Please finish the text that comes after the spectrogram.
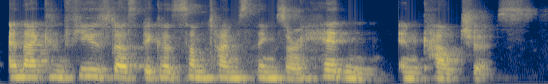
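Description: An actress playing a stern FBI agent in a comedy table read, with a dry, businesslike manner. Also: female voice, medium pitch, steady tone, normal speed, a bit bright, close to an everyday voice, poor audio. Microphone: video call.

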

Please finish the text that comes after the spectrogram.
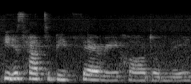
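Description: A woman voicing a cold, treacherous male wizard teacher in an audiobook, speaking in a calm, menacing, matter-of-fact way. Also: medium pitch, a little fast, natural voice. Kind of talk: audiobook character voice. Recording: roomy echo, distant mic, faint hiss.

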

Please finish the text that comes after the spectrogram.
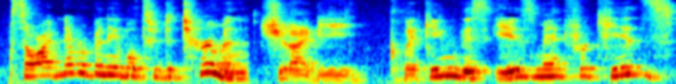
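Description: A man in his thirties with a low voice, talking earnestly to camera in a home video, thoughtful and openly unsure. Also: reverberant. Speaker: video creator. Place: small room indoors at home.

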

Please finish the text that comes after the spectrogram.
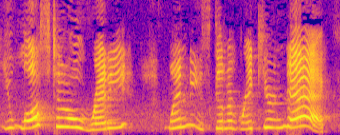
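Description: A woman voicing an excitable, bossy young girl in a cartoon comic dub. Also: very high-pitched, normal speed, heavily acted. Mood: teasing alarm.

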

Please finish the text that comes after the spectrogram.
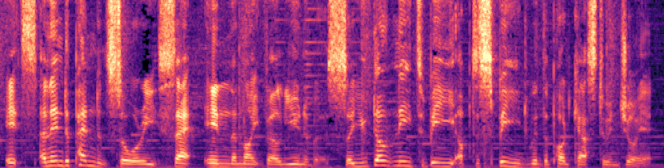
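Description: A man's voice: a little high, expressive, a little fast. A man hosting a podcast, speaking solo in a conversational outro style. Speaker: podcast host. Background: guitar music.

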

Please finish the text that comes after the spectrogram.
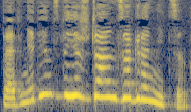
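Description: A woman's voice: very high-pitched, big pitch swings, unhurried, a little mellow, heavily acted. An actress playing a self-important young woman doctor who narrates her own cases in a pompous, official way in a radio comedy sketch. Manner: pompous, bureaucratic, mock-official.

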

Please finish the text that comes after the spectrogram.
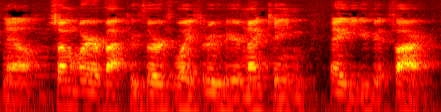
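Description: Deep-voiced man in his eighties. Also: muffled recording, background noise. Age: 80s. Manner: folksy, plainspoken, halting with many uhs. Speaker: bandleader introducing a tribute show. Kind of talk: casual stage talk to an audience. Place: small wooden-walled music barn with audience. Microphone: far camera recording a stage mic. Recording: roomy hall sound from far off.

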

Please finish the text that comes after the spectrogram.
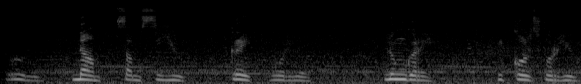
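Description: A proud alien warrior, acted out by a voice actor, stern and honor-bound, from a video game. The delivery is slow and measured over faint ambience. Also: mid-range voice, steady tone, background noise, close to an everyday voice. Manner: stern, formal broken speech.

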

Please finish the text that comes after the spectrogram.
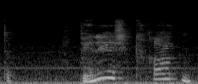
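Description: A man's voice: very high voice, big pitch swings, takes it slowly, dark tone. A man thinking aloud in slangy, casual talk as he hosts a screen-recorded coding tutorial, muttering to himself. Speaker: tutorial host and hobby game programmer. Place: indoor room, voice over screen capture. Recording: roomy echo, faint background noise.

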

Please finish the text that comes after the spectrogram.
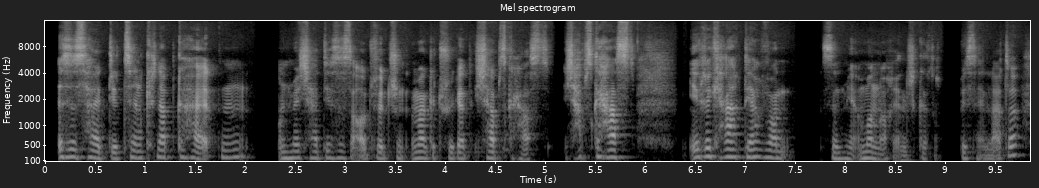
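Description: A woman's voice: lowish voice, a bit bright. A woman chatting casually and bluntly in slangy, rambling fashion, like an informal art vlogger. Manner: informal, blunt, slangy, gushing about details. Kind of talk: casual rambling chat while drawing.

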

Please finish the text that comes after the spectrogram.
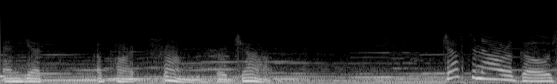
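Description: A woman hosting and narrating a 1950s radio drama in a measured, theatrical storytelling manner. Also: low-pitched. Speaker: host and narrator. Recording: muffled old radio broadcast, music behind.

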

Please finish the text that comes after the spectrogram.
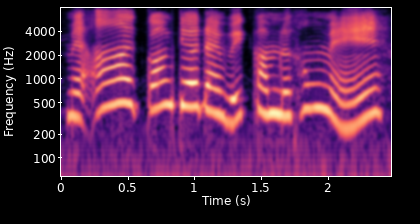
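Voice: extremely high pitch, animated, brisk, heavy background noise. A female performer voicing a cheerful, curious little girl pig in a children's cartoon, eager and childlike.

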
